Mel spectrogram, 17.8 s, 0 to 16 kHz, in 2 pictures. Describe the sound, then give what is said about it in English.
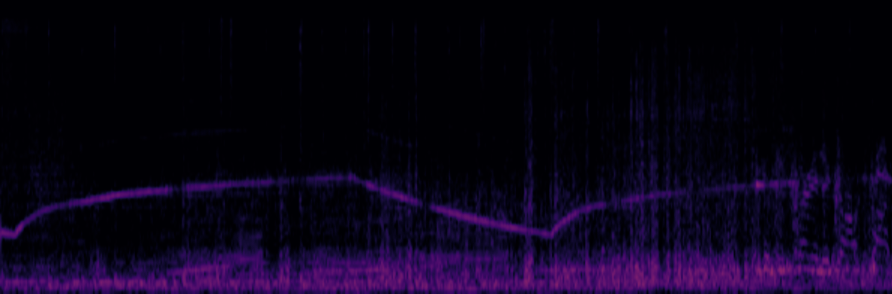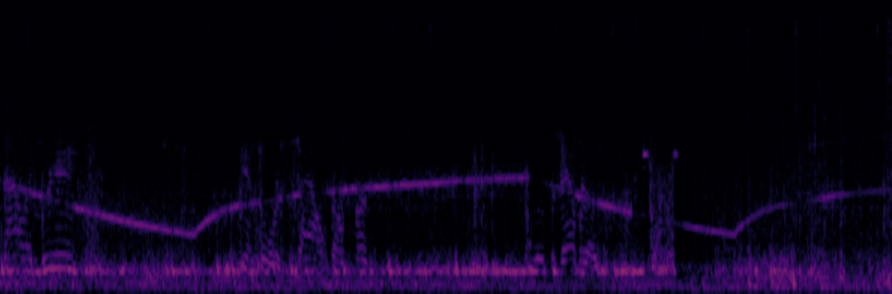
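A police motorcycle siren wails loudly and steadily, sweeping up and down in slow cycles every few seconds over a constant roar of wind and engine noise, recorded on the officer's body camera during a high-speed chase in Alabama at over 80 miles an hour. “where a motorcycle officer running radar looking for speeders suddenly found himself in a high-speed chase.”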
